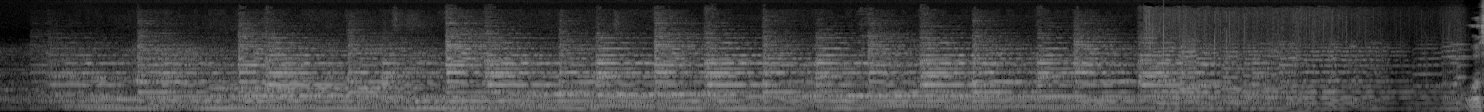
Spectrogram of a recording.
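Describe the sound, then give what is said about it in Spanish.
A swinging church bell rings loudly and continuously, its repeated clangs landing in a steady rhythm over a deep, sustained hum of overlapping tones, with no voices. “Oxiló un poco más, se mantuvo en vilo en el otro extremo del campanario, como si se regodeara con su siguiente crimen.”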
